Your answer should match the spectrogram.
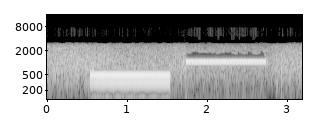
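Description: SELCAL selective calling tones over hissy, band-limited HF radio: two steady one-second dual-tone bursts separated by a brief pause, the second pitched noticeably higher than the first; a SELCAL check sent by San Francisco Radio to Air Force One, code Alpha Echo Mike Papa.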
